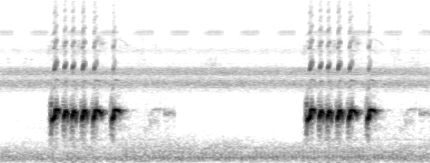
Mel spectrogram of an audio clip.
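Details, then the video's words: Zebra dove, a local wild bird in a field, giving a lure call: two identical rapid phrases of about six short, bright, stuttering coo notes each, roughly two and a half seconds apart, over a steady hum. "Suara Pemikat Burung Perkutut Lokal Alam Liar"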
